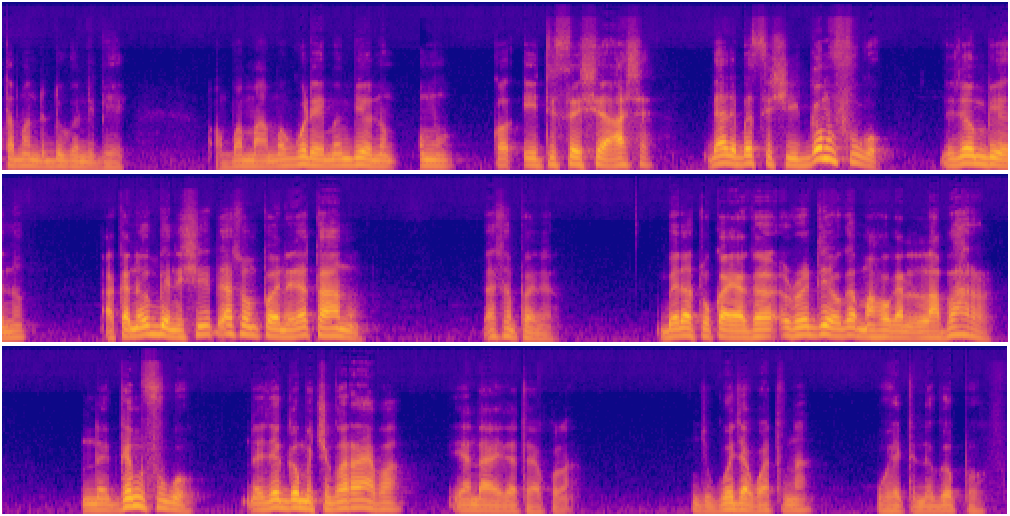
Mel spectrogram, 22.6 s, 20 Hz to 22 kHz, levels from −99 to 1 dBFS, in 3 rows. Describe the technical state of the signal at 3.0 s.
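Long network dropout, 2.89 to 3.15 s: the speech stops and a fading buzz-like continuation fills about 240 ms, likely because packets stopped arriving and were never recovered.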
